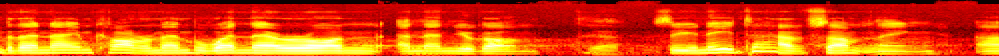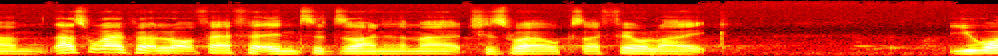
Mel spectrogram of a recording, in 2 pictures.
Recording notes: Live from ArcTanGent Festival. Live from ATG 2023.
